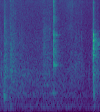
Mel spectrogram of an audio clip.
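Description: A few knocks and clatters as a homemade steel rocket stove is handled and fed, the strongest one near the end, over a steady hiss. The stove is smoking heavily on its first test run because it is not drafting properly.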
